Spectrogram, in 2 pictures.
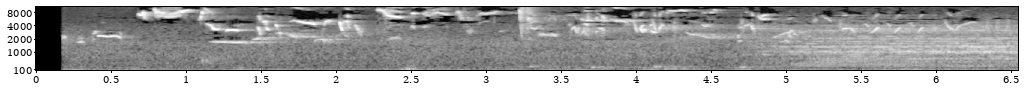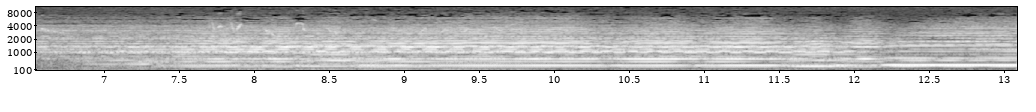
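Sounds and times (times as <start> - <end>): small birds chirping and singing: 0.2 - 10.3
held musical chord: 5.0 - 13.0.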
